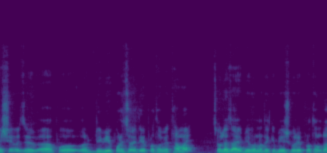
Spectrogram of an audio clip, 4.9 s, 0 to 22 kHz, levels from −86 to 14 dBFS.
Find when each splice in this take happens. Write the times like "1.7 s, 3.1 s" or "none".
3.1 s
